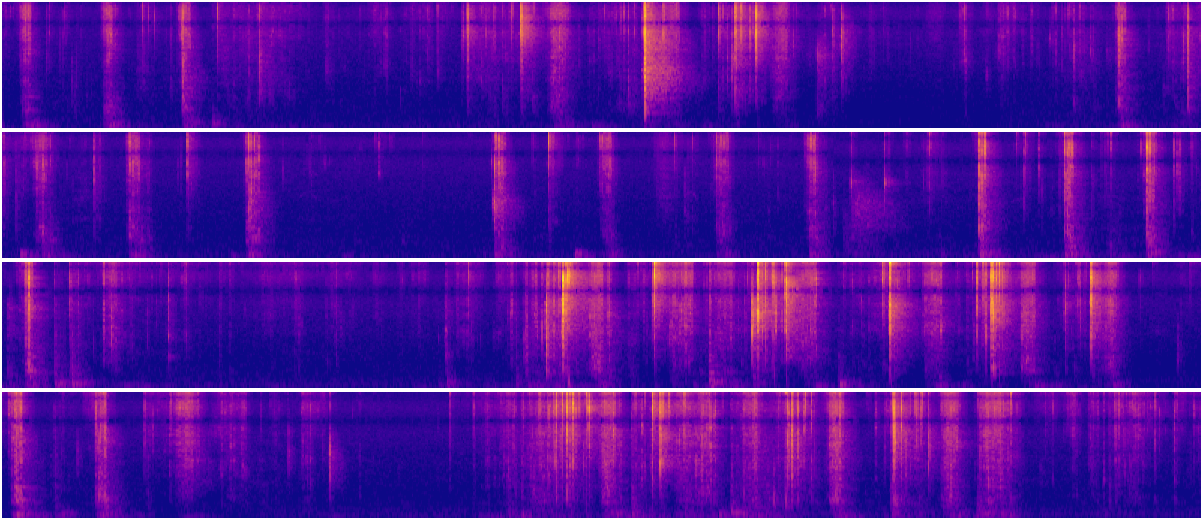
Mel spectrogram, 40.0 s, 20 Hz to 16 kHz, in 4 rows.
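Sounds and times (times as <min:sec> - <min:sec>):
slime crackling and popping: 0:03.8 - 0:07.1, 0:24.3 - 0:29.3, 0:34.1 - 0:38.4.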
